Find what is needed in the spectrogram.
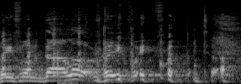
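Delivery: high voice, laughing through the words.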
